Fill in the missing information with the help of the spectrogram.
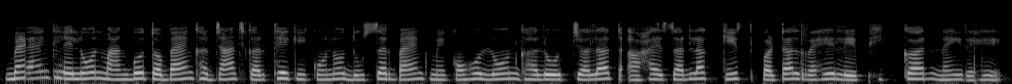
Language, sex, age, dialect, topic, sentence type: Chhattisgarhi, female, 18-24, Northern/Bhandar, banking, statement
